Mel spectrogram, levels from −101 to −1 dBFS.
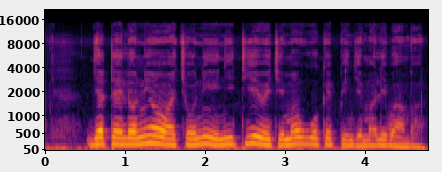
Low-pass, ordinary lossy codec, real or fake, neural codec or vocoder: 14.4 kHz; none; real; none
